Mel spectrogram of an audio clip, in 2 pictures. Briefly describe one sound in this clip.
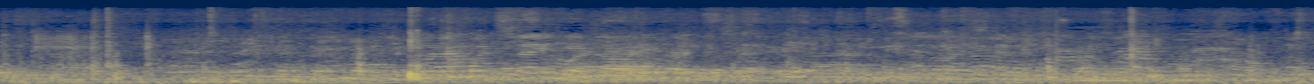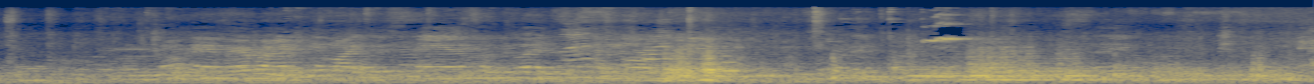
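A crowd of adults chatters throughout a room.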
